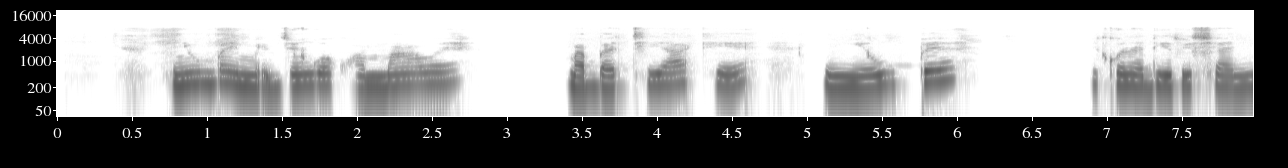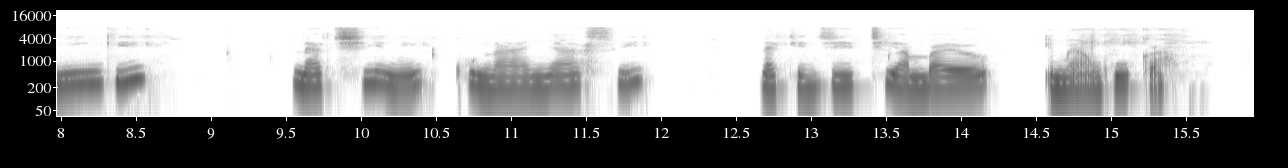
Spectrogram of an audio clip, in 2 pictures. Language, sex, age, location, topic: Swahili, female, 18-24, Kisii, education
